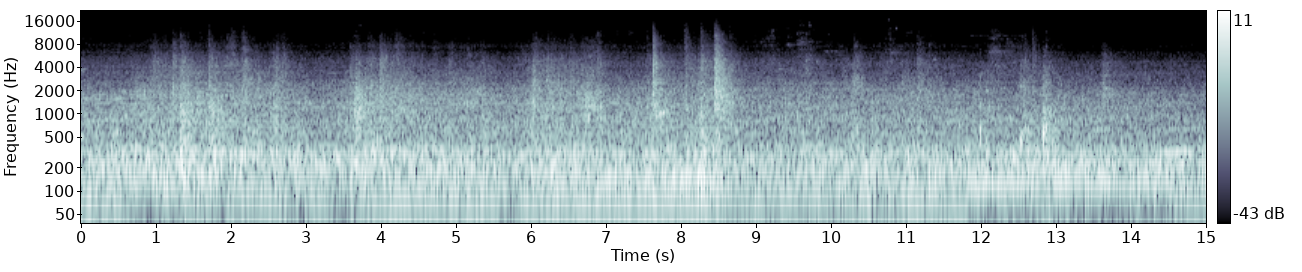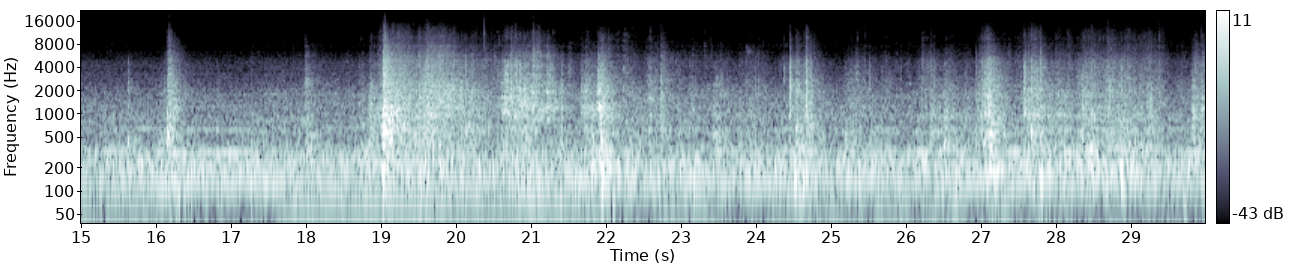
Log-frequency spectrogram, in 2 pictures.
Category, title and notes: Soundscapes > Urban
A work crew demolishing a house. An excavator tears away at the structure as various other machines and trucks work to haul away the debris. Lots of crisp crunching. Eventually the excavator is able to push the house down while the other workers cheer and celebrate.
outside, crunch, wood, ambience, loud, urban, work, machinery, noise, city, crash, field-recording, destruction, bang, demolition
